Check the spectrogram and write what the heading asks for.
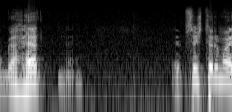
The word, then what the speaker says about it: Garrett: Mas vamos pronunciar mesmo em português, Garrett.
